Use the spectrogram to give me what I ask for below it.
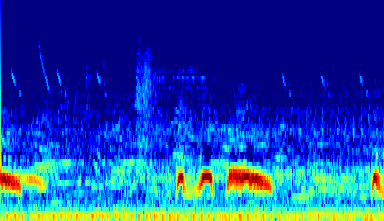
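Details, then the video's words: Dove heard as a trapping lure: end of one coo, then a phrase of two short notes and a longer sustained coo, the start of another at the close, over low rumble and faint chirps. "Sound of ARIMIX dove quality sound to use for trap"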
